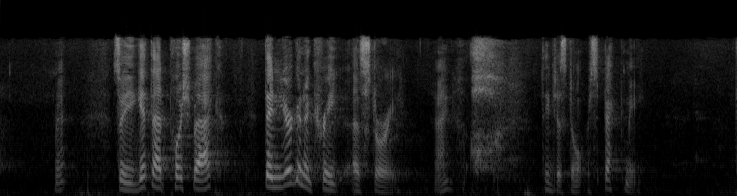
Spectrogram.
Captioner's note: exasperated sigh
